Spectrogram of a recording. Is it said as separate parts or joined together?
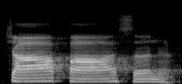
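joined. The parts are joined with a lengthened a. "if you say together"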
